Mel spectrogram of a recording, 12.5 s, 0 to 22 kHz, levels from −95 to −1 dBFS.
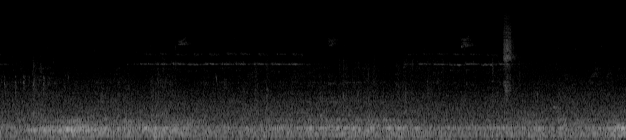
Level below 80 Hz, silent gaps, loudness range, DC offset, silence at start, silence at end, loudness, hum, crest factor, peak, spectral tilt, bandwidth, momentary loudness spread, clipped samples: -64 dBFS; none; 5 LU; under 0.1%; 0 s; 0 s; -52 LUFS; none; 18 dB; -34 dBFS; -8 dB/octave; 16 kHz; 8 LU; under 0.1%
